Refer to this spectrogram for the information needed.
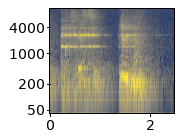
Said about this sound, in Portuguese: É o meu. problema. É um alarme na minha bolsa. Desculpa.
